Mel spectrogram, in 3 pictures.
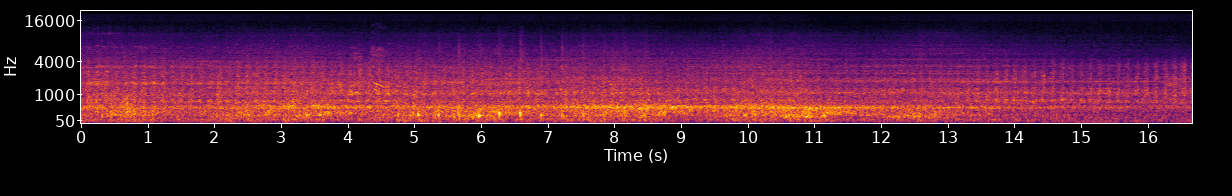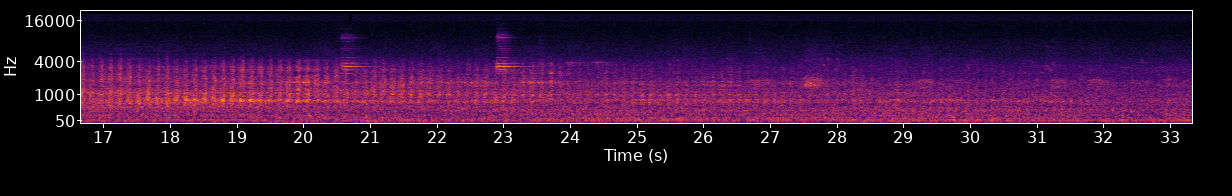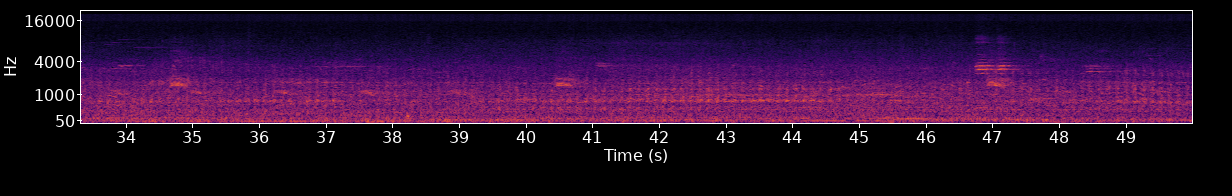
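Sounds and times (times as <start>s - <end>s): train rolling past: 0.0s - 50.0s
wheels clicking over rail joints: 0.0s - 50.0s.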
